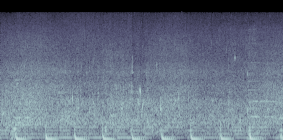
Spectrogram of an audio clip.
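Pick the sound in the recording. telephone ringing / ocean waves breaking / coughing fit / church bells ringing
ocean waves breaking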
